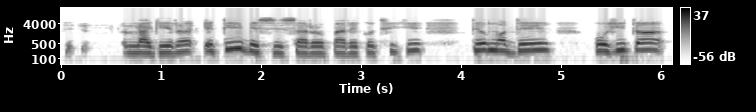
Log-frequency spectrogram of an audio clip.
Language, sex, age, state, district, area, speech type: Nepali, female, 45-60, West Bengal, Darjeeling, rural, spontaneous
